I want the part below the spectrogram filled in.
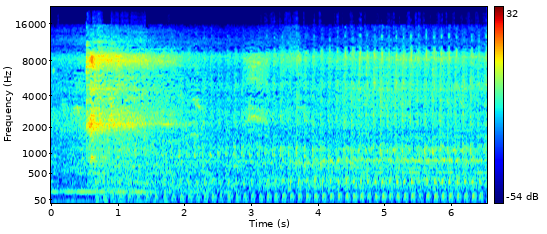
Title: suzuki gixxer bike engine noise problem fix | engine bad sound fix | engine noise problem solv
